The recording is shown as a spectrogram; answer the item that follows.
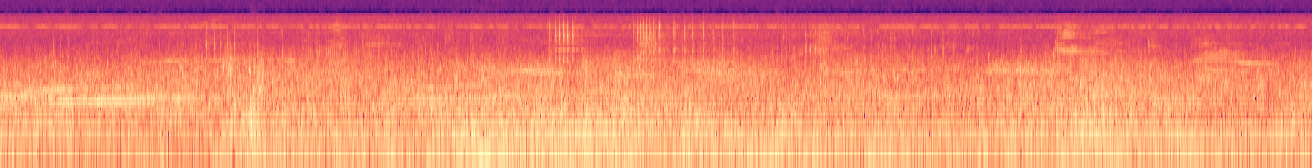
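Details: Dolphin. Dolphins whistle underwater in thin, sliding tones that rise, fall and curve, with short crackling bursts of clicks in between. A constant deep rumble of ocean and engine-like noise runs underneath.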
